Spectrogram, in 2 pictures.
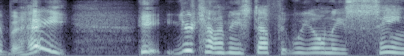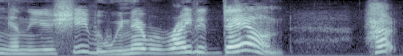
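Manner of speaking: excited rabbi. Retold or imitated.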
